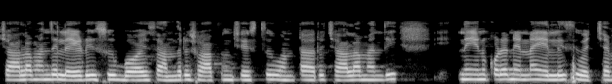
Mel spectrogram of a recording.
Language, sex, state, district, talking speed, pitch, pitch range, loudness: Telugu, female, Andhra Pradesh, Srikakulam, 145 wpm, 215 Hz, 205-225 Hz, -12 LUFS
